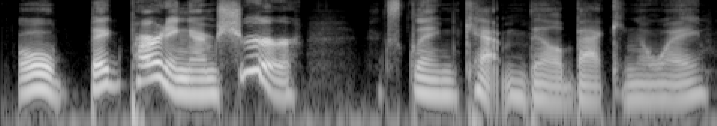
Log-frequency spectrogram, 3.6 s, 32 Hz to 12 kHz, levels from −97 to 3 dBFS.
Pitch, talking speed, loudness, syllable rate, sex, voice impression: 160 Hz, 165 wpm, -19 LUFS, 5.2 syllables/s, female, very feminine, adult-like, slightly middle-aged, thin, very tensed, very powerful, bright, hard, very clear, fluent, very cool, intellectual, very refreshing, slightly calm, friendly, reassuring, slightly unique, elegant, slightly wild, slightly sweet, very lively, slightly strict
